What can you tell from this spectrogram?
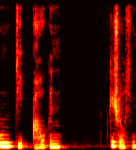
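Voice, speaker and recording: The pace is very slow and the voice somewhat breathy. Its tone is dark and mellow. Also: woman. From France. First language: French (speaking German). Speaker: French language trainer, podcast host. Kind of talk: guided fantasy journey; educational monologue podcast. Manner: halting with fillers.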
